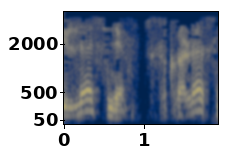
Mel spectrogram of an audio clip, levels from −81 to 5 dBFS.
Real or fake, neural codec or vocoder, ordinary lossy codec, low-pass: real; none; MP3, 16 kbps; 3.6 kHz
